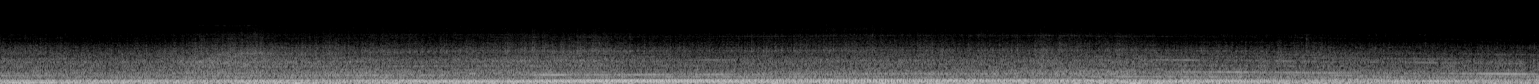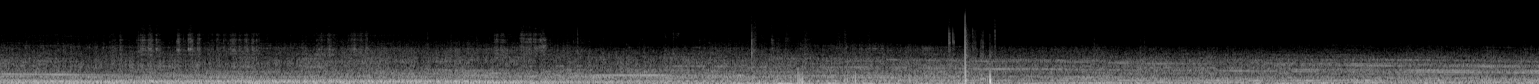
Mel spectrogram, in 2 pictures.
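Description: Cabin sound of a Mercedes-Benz O405N2 city bus running at motorway speed: the steady rumble of its OM447hLA six-cylinder diesel and the road, with whining drivetrain tones that drift up and down in pitch. Near the end the pitch falls as the bus slows, and a single sharp click sounds late on.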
